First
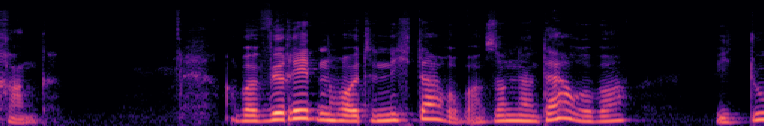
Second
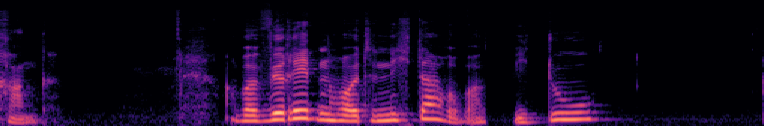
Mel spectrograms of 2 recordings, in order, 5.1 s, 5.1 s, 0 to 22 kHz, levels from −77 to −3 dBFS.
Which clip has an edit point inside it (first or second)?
second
